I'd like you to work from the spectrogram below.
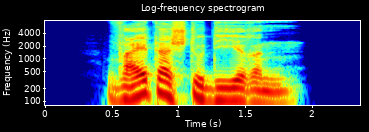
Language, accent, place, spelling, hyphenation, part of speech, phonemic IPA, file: German, Germany, Berlin, weiterstudieren, wei‧ter‧stu‧die‧ren, verb, /ˈvaɪ̯tɐʃtuˌdiːʁən/, De-weiterstudieren.ogg
- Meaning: to continue one's studies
